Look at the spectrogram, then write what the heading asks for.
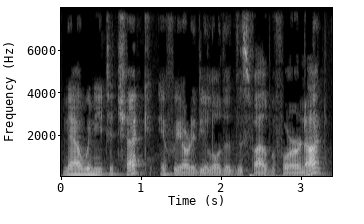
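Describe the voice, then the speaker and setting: Male tutorial instructor, mid-pitched, methodical and repetitive, unscripted screencast with faint noise behind. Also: a little fast, fairly bright tone. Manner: methodical, repeats phrases as he goes. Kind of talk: unscripted step-by-step screencast narration. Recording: noisy home recording, typing and clicks. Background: keyboard typing, mouse clicks, background noise.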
